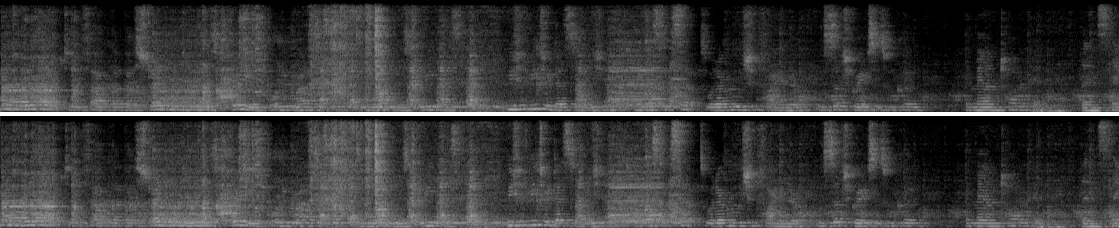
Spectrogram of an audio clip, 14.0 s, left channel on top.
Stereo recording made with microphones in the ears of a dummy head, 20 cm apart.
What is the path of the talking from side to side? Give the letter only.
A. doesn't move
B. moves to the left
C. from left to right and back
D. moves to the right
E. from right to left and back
C.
